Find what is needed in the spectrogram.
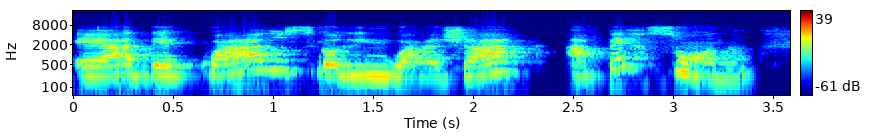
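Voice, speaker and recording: A woman talks with lively intonation. Her pitch is high. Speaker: teacher. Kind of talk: online class lecture. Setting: live stream.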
